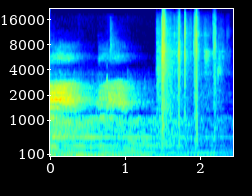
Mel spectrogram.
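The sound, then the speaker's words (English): A bird gives a few harsh, croaking caws in short bursts near the end, over a steady low background drone. “Then the bird said, "Nevermore."”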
